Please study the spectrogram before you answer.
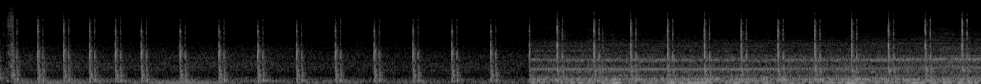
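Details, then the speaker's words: Diesel heater in a van with the cover off: steady light ticking about two to three per second over the heater hum; owner first suspected the fuel pump hitting the side, but it is just the pump itself clicking, normal. "start it up and see what the ticking is I believe that it's a fuel pump or in would it have an injector maybe the fuel pump acts as an injector like squirts fuel in"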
